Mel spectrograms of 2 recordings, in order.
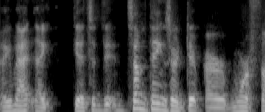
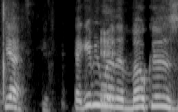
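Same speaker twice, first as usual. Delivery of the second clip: very high chatter, rattled off fast; 12 semitones higher, 3 dB louder than usual. Imagining ordering at a Starbucks counter: Chris Tucker impression. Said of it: "he comes in talking like he does in any of his movies".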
